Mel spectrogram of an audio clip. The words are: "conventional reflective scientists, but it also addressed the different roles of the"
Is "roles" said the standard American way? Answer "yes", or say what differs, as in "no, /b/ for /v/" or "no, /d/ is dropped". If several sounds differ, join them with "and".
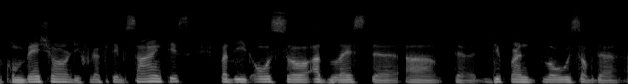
no, /l/ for /ɹ/ and /l/ is dropped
